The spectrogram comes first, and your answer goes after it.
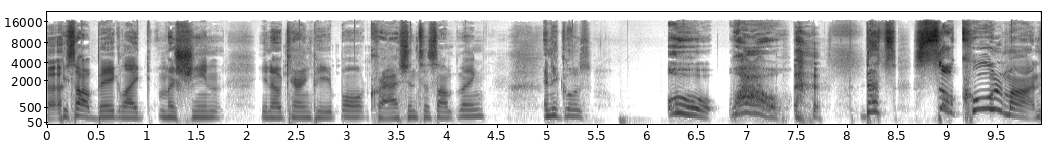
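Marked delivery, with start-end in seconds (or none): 6.2-10.0 put-on slow, swooping, drawled Jamaican accent. Joking around with another speaker, voicing Osama bin Laden with a Jamaican accent. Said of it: "I don't know why he's Jamaican".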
